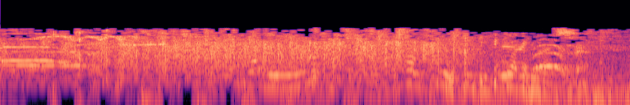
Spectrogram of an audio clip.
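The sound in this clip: Audience applause welcoming the main speaker at a Visalia or Tulare County meeting: dense, sustained clapping through the whole stretch, with some voices mixed in.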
